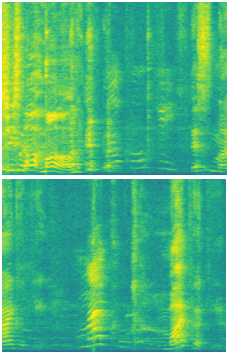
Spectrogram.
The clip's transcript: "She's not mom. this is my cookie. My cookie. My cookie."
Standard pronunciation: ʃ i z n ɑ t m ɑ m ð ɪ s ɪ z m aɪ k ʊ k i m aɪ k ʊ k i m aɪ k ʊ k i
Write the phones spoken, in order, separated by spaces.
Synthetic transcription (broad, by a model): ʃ i z n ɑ t m ɑ m ð ɪ s ɪ z m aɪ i k ʊ k i m aɪ k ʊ k i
